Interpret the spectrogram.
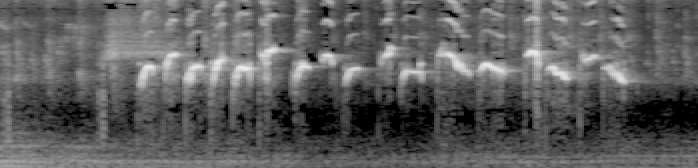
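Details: Greater green leafbird song used to excite other birds: a lively chain of loud whistled slurred notes at a steady quick pace, with high chips above, over a faint low hum.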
